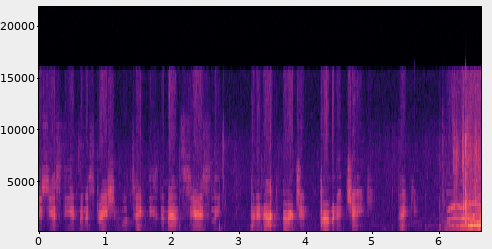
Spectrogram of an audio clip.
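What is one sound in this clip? A man speaks loudly through a megaphone outdoors.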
